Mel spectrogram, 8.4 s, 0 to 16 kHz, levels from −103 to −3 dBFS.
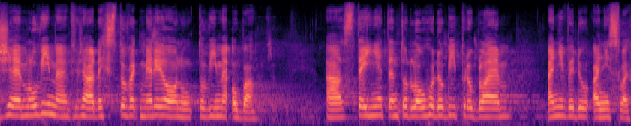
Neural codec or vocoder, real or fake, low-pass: vocoder, 44.1 kHz, 128 mel bands, Pupu-Vocoder; fake; 14.4 kHz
